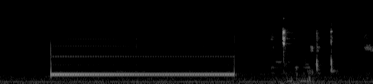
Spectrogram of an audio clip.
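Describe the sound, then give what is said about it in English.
A steady telephone dial tone hums for about two seconds, then stops, followed by a few quick, irregular keypad beeps as a number is dialed to make a phone call. It sounds clear, with no talking. “Let me make this phone call.”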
